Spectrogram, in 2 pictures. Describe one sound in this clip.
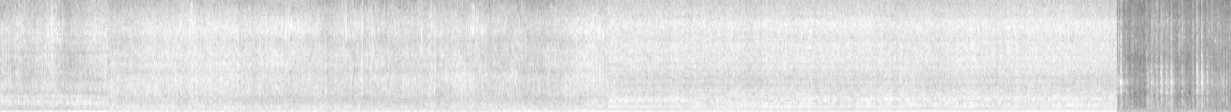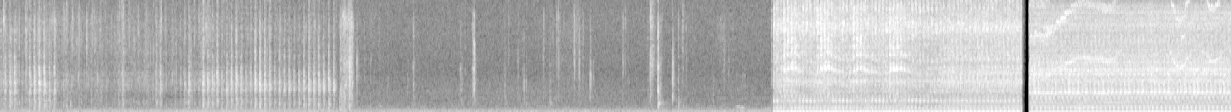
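A small engine drones loudly at a steady pitch.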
